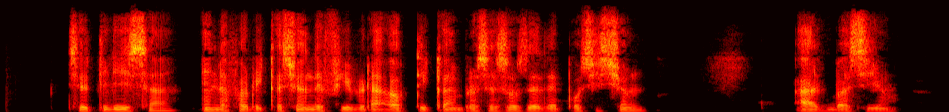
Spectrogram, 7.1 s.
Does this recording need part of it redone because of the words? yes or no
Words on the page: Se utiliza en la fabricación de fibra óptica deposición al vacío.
yes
